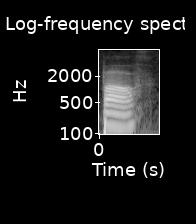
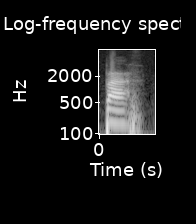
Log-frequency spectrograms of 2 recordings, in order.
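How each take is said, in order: First: BATH with a long 'ar' sound, like 'barth'; long-vowel bath. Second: BATH with a short flat 'a' as in cat. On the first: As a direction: say 'bath' with a drawn-out 'ah'. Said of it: "as opposed to a long r sound". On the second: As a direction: say 'bath' the Scouse way, short vowel. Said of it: "such as a short a". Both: Shown as a demonstration.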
